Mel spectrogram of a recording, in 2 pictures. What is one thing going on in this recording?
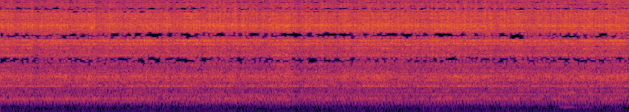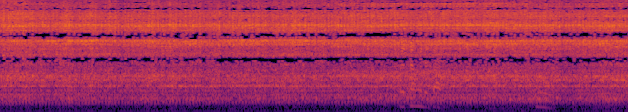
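A small metal piece grinds against a sanding belt.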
